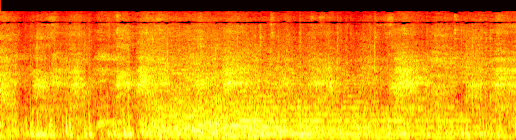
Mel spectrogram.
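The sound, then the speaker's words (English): Several riders' horses gallop straight through a likely ambush spot to get out of musket range, their rapid hoofbeats drumming in a steady, driving rhythm over a dense rush of noise, with indistinct voices mixed into the commotion. “When we gallop, gallop. Now, gallop! Gallop! Gallop!”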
